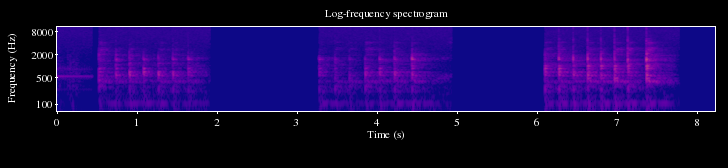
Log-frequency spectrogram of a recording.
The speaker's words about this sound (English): You know, Jesus said the same thing in the book of Revelation. He said, I stand at the door and knock.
